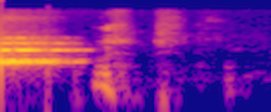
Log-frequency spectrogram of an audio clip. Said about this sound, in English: My dogs are barking.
